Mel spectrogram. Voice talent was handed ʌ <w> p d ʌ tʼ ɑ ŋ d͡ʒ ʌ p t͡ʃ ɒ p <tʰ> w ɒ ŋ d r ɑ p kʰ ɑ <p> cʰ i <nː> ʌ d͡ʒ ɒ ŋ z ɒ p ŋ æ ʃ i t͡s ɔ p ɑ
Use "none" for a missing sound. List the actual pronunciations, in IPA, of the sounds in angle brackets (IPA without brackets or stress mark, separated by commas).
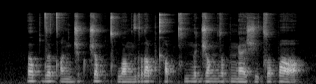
none, tʰ, p, ŋ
